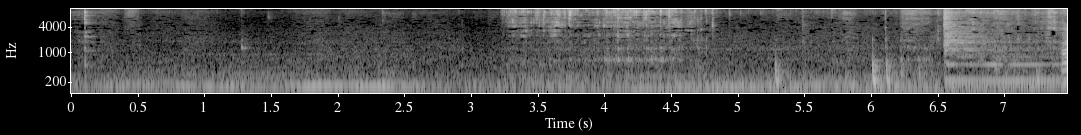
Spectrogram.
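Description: Water trickles and splashes into dhokla batter in a kitchen, faint and close, with soft drips and a brighter pouring burst near the end, no talking.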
